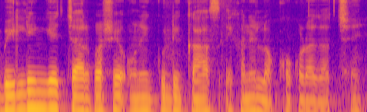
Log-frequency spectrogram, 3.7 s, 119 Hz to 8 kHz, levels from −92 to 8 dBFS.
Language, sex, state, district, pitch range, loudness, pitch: Bengali, male, West Bengal, Alipurduar, 95-110 Hz, -15 LUFS, 100 Hz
